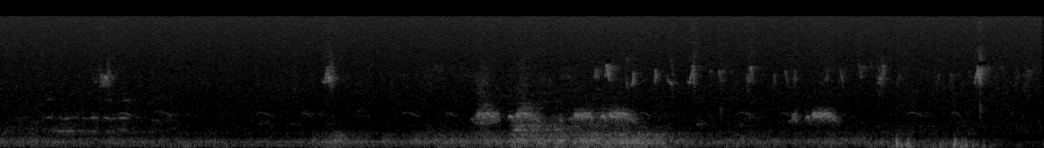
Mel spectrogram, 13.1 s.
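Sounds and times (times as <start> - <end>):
faint low rumble: 0.0 - 12.9
birds chirping: 1.0 - 2.3, 3.2 - 13.0
lower bird calls: 5.0 - 13.0.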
